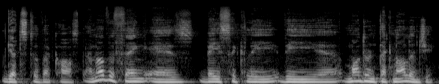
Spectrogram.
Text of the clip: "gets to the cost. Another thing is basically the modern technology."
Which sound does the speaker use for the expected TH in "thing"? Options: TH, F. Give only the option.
TH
